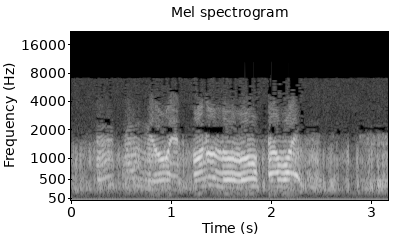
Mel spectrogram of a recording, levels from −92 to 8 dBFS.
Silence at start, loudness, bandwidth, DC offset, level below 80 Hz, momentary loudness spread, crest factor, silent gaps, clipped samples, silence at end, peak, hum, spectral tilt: 0 s; -11 LUFS; 7.4 kHz; 0.9%; -56 dBFS; 16 LU; 12 dB; none; under 0.1%; 0 s; 0 dBFS; none; -4.5 dB/octave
